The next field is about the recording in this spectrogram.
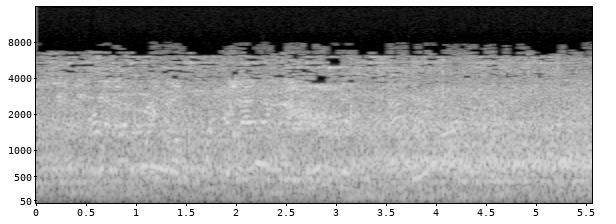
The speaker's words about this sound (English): That's cheering in the background for Glenn Weir's selection. I think it may have been Edmonton.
